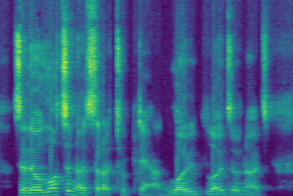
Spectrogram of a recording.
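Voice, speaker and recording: Here a man speaks with lively intonation. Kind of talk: casual talk to camera. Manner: hesitant, many filler words.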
